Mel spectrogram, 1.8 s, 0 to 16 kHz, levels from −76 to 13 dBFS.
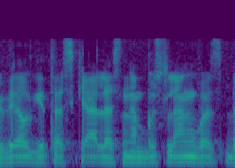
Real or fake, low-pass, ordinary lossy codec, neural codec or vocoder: real; 7.2 kHz; MP3, 96 kbps; none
